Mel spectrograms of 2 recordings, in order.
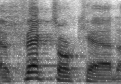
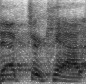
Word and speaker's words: Vectorcat: and I'm probably pronouncing it Vecrocat, we're sorry, putting you through some real hoops here. – There's a T in there. Vectorcat, I think. – Vectorcat.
